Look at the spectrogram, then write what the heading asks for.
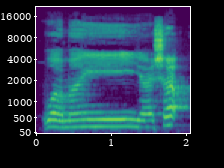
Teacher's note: یہاں پہ جھٹکا دیں گے کیونکہ حمزہ ساکن ہے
